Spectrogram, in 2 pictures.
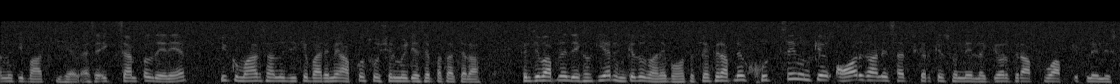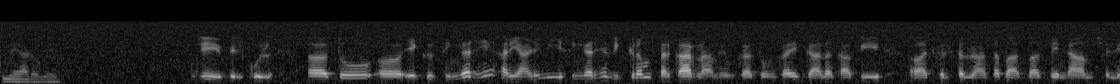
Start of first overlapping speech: none

